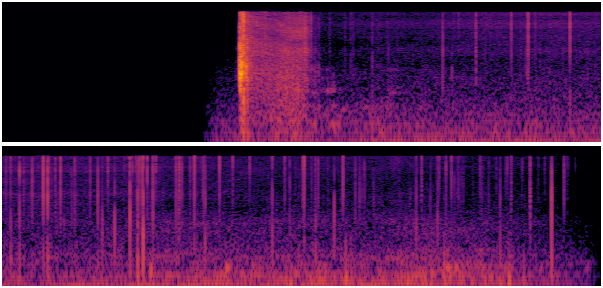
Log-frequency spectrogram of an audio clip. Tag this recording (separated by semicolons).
burning; CZ; Czech; fire; match; Panska; safety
